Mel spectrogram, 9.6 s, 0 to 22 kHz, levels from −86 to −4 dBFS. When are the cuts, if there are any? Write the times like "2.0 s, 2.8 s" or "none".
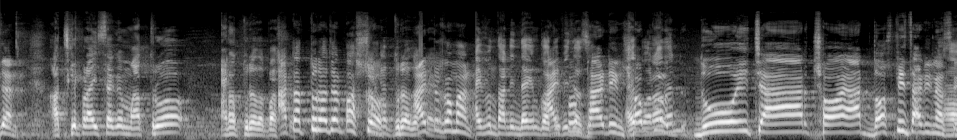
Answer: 4.7 s

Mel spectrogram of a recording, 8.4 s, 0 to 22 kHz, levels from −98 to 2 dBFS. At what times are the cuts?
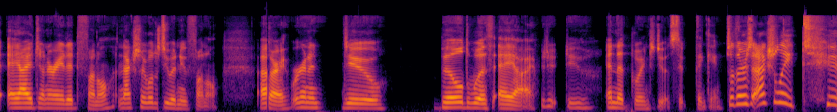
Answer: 5.9 s, 7.2 s

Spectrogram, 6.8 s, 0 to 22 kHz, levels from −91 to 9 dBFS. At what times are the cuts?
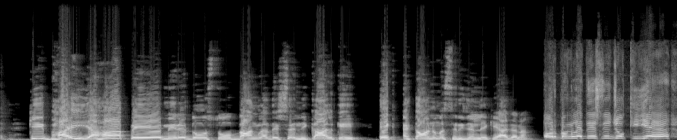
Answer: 5.3 s

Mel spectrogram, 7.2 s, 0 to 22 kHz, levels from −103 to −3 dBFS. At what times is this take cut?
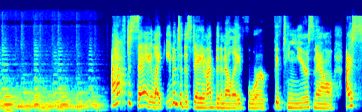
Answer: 2.0 s

